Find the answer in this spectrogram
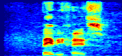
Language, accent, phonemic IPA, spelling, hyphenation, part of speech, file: English, General American, /ˈbeɪbi ˌfeɪs/, baby face, ba‧by face, noun, En-us-baby face.mp3
- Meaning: 1. A face, often chubby, resembling that of a baby; a youthful face 2. A person having such a face, especially a young man having a beardless appearance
